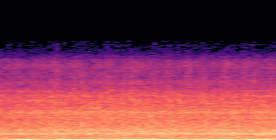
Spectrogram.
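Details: Buick Rendezvous that wouldn't start, now running at the shop with misfire complaints, EGR to be removed and cleaned: steady, even low idle rumble with no stumbles or skips; idling smoothly.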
